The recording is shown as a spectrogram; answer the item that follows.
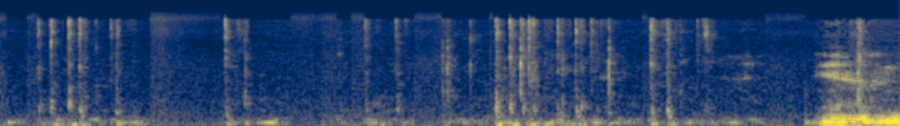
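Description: Typing on a computer keyboard: an irregular run of key clicks as a line of code is entered. Near the end a short, louder stretch of voice comes in.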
